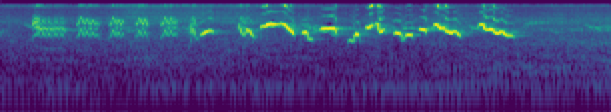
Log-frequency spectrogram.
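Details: Gacor lemon-bellied white-eye, sung as a master to rouse other birds: buzzy high trills at first, then a fast sequence of clear, sharply dipping whistled chirps, all over a steady low hum.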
